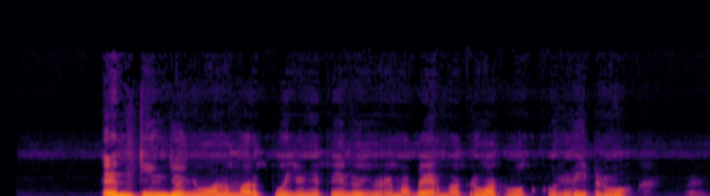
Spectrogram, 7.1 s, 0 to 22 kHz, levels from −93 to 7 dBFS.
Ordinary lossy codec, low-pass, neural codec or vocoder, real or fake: MP3, 64 kbps; 19.8 kHz; codec, 44.1 kHz, 7.8 kbps, Pupu-Codec; fake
